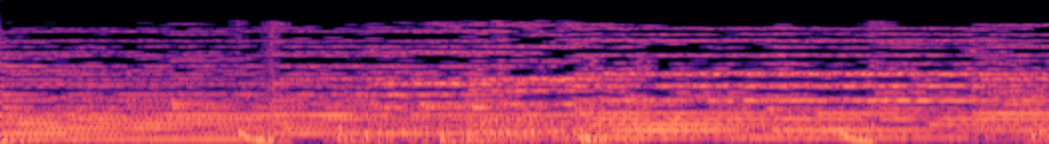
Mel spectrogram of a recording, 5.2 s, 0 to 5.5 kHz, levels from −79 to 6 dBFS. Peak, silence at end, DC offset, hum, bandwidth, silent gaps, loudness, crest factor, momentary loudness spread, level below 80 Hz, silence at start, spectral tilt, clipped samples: -2 dBFS; 0 s; under 0.1%; none; 4 kHz; none; -16 LUFS; 12 dB; 3 LU; -24 dBFS; 0 s; -11.5 dB/octave; under 0.1%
